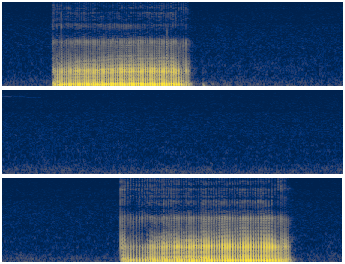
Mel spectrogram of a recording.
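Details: Pug asleep and snoring, two drawn-out grating snores roughly seven and a half seconds apart, the second slightly longer, in an otherwise quiet room.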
